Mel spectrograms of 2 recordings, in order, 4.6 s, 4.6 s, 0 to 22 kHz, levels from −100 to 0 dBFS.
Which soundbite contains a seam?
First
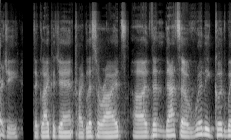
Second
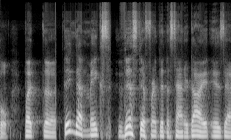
first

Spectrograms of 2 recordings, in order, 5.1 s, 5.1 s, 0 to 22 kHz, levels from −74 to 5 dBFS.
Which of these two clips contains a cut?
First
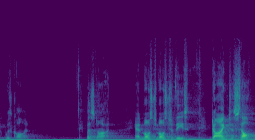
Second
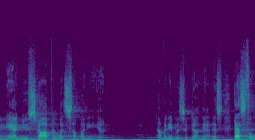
first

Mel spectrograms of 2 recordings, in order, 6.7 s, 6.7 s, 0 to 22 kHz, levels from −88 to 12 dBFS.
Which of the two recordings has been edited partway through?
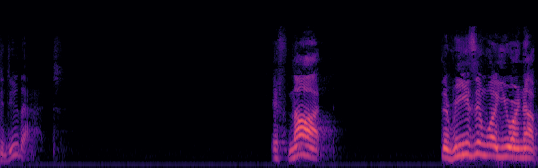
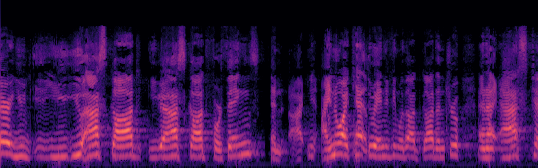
second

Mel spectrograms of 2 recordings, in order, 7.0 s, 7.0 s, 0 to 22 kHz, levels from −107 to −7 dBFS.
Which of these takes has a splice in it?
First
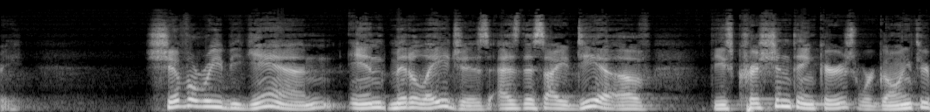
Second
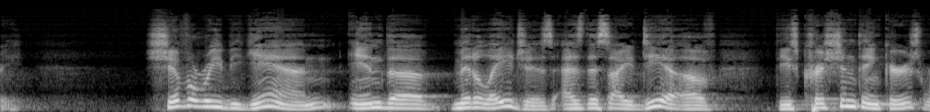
first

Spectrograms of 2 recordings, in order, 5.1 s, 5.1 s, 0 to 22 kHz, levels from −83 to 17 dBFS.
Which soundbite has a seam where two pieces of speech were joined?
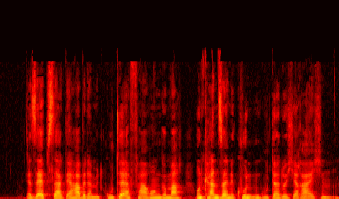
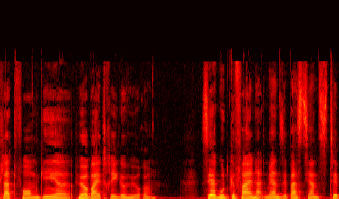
second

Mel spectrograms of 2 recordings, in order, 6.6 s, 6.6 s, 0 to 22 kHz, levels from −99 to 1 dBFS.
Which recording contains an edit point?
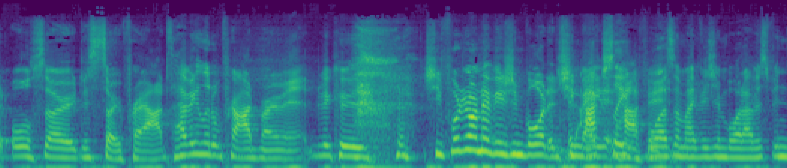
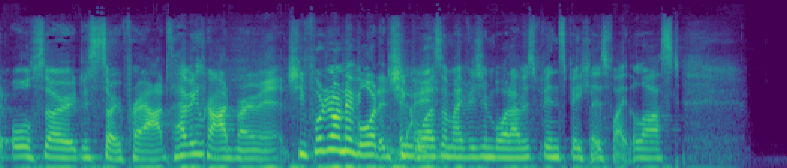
second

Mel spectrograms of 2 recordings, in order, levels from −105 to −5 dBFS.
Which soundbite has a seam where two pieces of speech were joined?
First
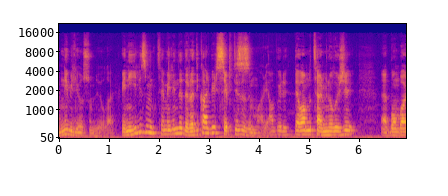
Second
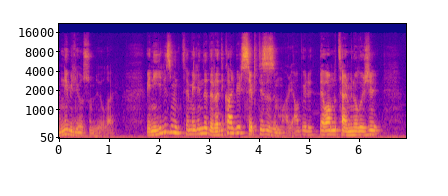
first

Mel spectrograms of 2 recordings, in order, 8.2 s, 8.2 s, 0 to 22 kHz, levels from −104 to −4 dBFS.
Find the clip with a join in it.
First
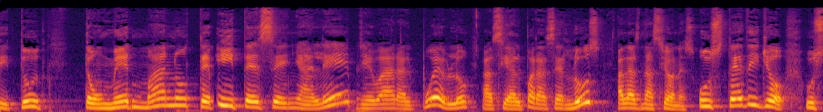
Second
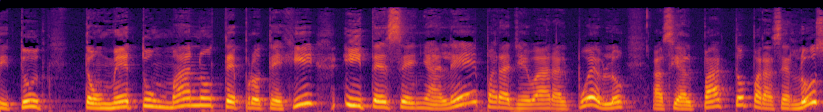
first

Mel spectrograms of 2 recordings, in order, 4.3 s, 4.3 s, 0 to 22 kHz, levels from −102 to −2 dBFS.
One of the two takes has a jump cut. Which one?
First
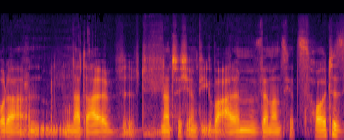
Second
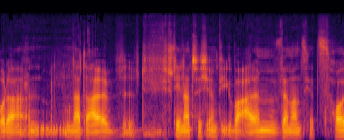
first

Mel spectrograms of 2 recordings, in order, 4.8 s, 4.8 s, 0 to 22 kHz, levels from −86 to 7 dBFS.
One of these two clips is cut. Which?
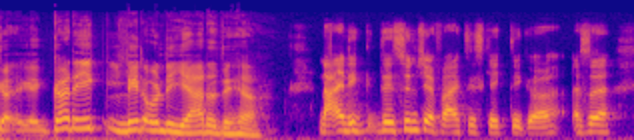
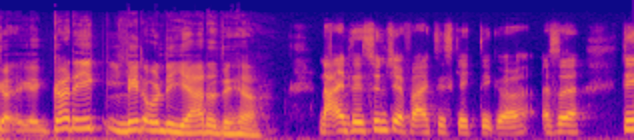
second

